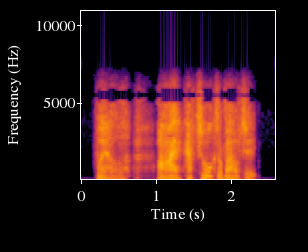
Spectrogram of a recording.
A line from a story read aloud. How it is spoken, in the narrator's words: Harry said in a whisper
